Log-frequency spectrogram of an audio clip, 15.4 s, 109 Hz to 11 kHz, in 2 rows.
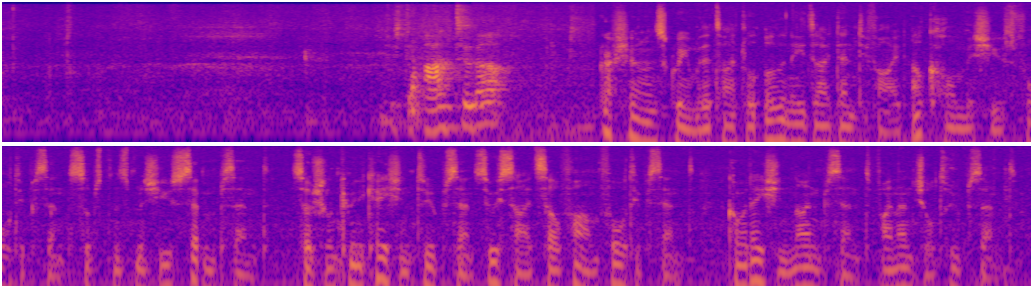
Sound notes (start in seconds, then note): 2.2 voiceover; 8.3 voiceover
